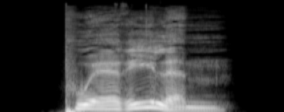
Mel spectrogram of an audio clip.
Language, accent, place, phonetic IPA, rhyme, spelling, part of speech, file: German, Germany, Berlin, [pu̯eˈʁiːləm], -iːləm, puerilem, adjective, De-puerilem.ogg
- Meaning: strong dative masculine/neuter singular of pueril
